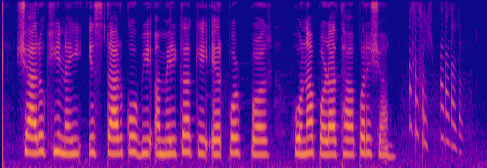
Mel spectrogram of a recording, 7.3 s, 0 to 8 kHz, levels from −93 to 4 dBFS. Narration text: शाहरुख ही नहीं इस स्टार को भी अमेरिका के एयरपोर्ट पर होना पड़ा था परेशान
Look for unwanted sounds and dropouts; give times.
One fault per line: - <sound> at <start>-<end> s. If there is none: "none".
- dropout at 3.3-3.4 s
- chirp at 6.1-7.0 s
